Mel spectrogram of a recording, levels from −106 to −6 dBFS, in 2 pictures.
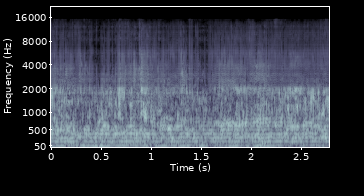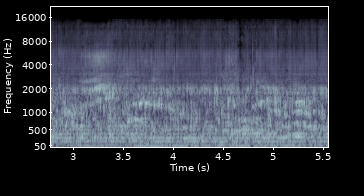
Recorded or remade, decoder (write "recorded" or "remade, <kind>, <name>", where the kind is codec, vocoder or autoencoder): remade, vocoder, BigVGAN v2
